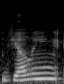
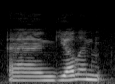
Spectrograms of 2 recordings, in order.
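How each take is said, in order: First: Yelling said louder and higher; emphatic yelling. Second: Said in the usual way. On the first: Real, not acted. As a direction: punch out the word yelling loudly. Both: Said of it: "it makes me nervous".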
